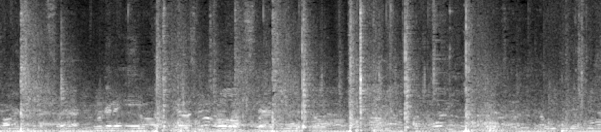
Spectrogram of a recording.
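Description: Sharp single shots on an outdoor firing range: three cracks spaced irregularly, the loudest about three-quarters of the way in, over a steady background of voices and a low hum.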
